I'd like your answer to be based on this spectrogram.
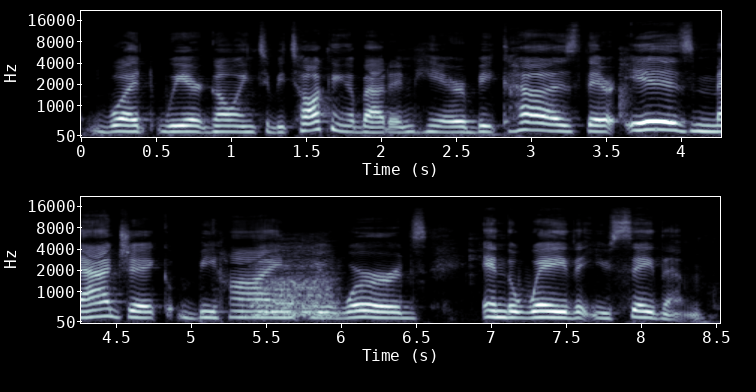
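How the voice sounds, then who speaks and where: A woman hosts a relaxed conversation, explaining ideas and laughing easily between points. Her voice sits in a middle range. The recording is dry and close. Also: medium pitch, dry recording. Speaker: podcast host. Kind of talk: casual chat.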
